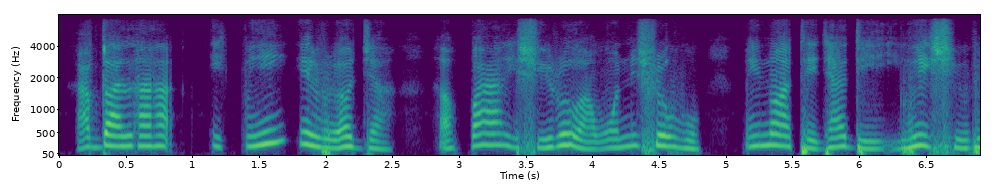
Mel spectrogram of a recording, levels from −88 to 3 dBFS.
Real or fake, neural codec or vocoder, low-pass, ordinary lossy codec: fake; codec, 16 kHz in and 24 kHz out, 0.8 kbps, FocalCodec, streaming, 65536 codes; 7.2 kHz; none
